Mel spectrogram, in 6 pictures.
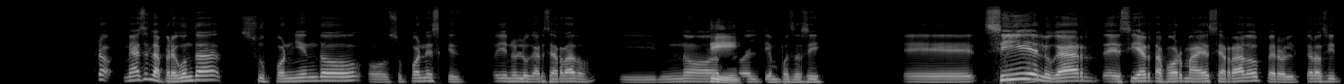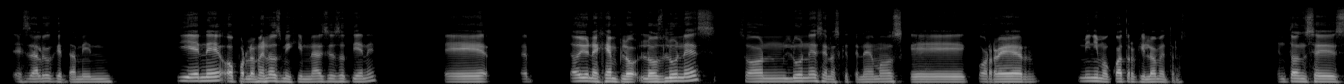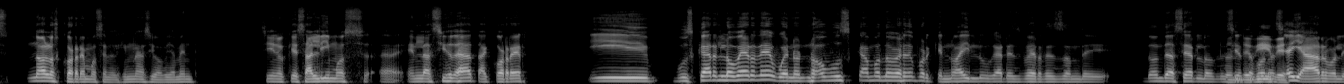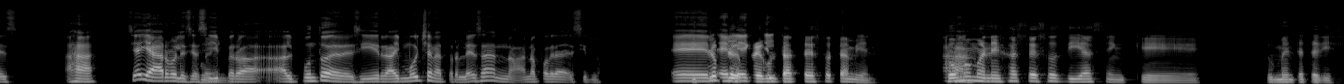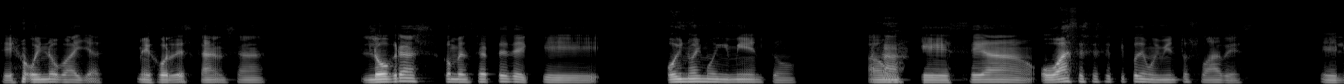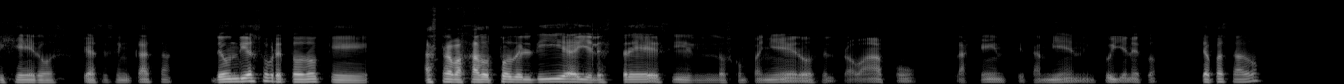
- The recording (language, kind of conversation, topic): Spanish, podcast, ¿Qué actividad física te hace sentir mejor mentalmente?
- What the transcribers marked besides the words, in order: laughing while speaking: "hoy"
